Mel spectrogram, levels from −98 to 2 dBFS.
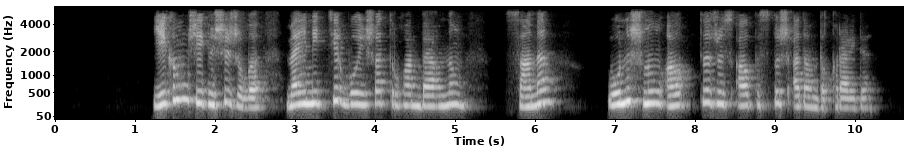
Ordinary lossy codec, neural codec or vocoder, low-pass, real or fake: none; codec, 24 kHz, 0.9 kbps, WavTokenizer, medium speech release version 1; 5.4 kHz; fake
